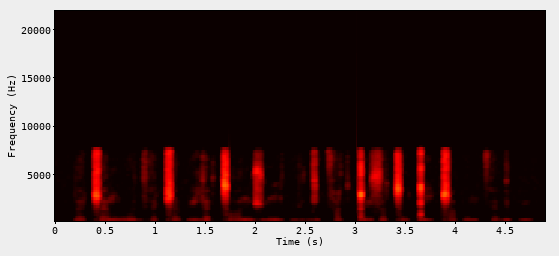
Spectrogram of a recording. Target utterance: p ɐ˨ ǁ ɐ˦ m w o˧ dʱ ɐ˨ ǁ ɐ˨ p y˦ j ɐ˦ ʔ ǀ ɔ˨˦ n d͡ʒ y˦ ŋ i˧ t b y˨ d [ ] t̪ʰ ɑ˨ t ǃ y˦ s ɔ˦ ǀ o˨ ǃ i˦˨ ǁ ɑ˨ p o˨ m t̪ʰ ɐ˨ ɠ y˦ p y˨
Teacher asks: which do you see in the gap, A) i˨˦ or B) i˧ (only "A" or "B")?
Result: A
